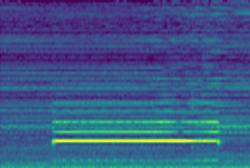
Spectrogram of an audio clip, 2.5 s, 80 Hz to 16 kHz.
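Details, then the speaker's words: Custom Athlon retro PC at power-on: one long steady high beep, about 1.7 seconds, over quiet fan hiss; Phoenix BIOS single long POST beep code, persisting after reseating the video card; owner later suspects overheat failure. "Beep code. Single beep. One long beep. And I think, if I'm not mistaken, this is Phoenix BIOS."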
